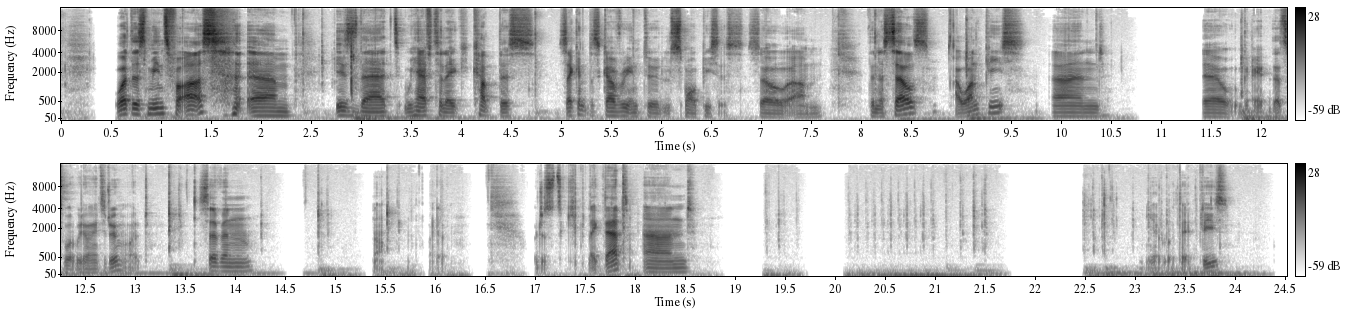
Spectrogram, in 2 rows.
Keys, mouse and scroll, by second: 0.8 alt+z, 1.2 middle click, 3.1 3, 3.3 middle click, 5.7 middle click, 9.1 KP_7, 11.8 KP_6, 13.3 KP_7, 14.9 KP_9, 15.5 KP_9, 16.6 scroll up 3, 17.4-18.1 scroll down 1, 18.1 KP_8, 19.2-21.4 typing, 22.5-23.7 typing.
